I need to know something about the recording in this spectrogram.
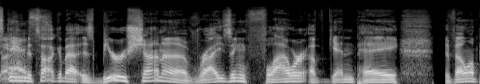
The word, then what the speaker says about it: Birushana: Brooke, tell us about Birushana.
